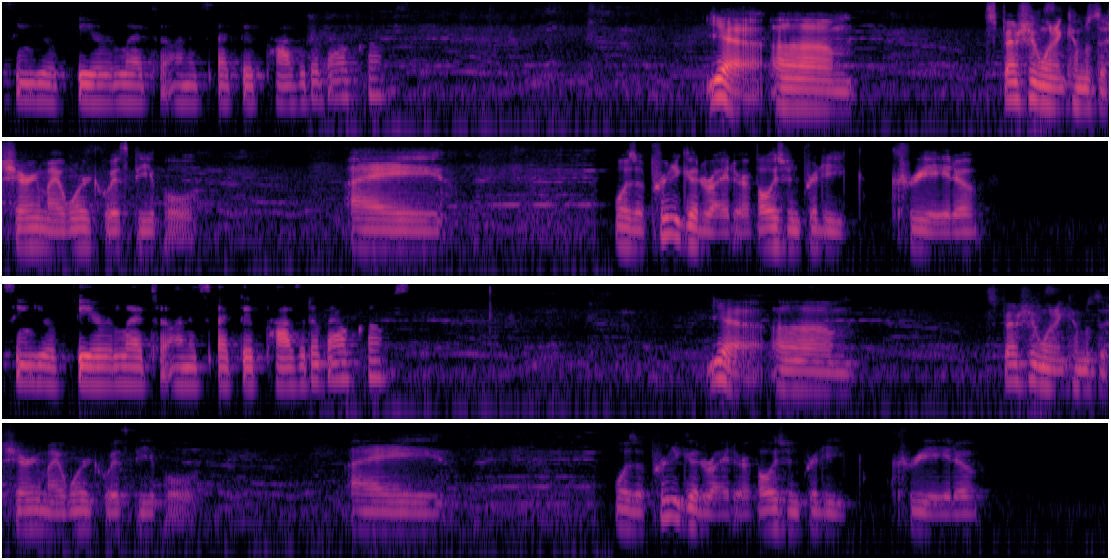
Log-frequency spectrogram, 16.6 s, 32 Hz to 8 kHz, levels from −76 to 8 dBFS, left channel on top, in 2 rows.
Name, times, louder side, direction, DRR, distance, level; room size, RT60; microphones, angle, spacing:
voice 1, 0.0-2.9, right 3 dB, 55° right, 0.7 m, -37 dB
sound 1, 2.3-12.8, left 4 dB, 30° left, 0.8 m, -53 dB
voice 2, 5.3-6.4 7.4-9.8 10.9-11.7 12.9-14.6 15.0-15.6, left 7 dB, 85° left, 0.6 m, -34 dB
14.5 x 7.7 x 5.3 m
head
